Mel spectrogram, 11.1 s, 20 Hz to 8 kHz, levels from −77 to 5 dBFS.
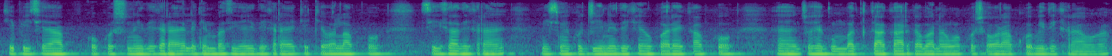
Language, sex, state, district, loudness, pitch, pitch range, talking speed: Hindi, male, Jharkhand, Sahebganj, -19 LUFS, 105 Hz, 105-110 Hz, 240 wpm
